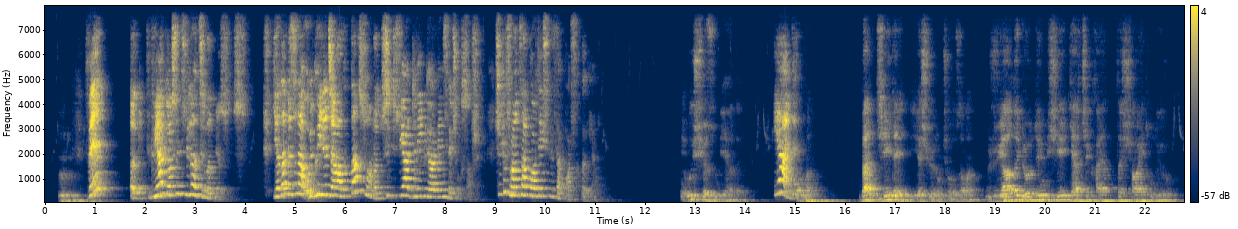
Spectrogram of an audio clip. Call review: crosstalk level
none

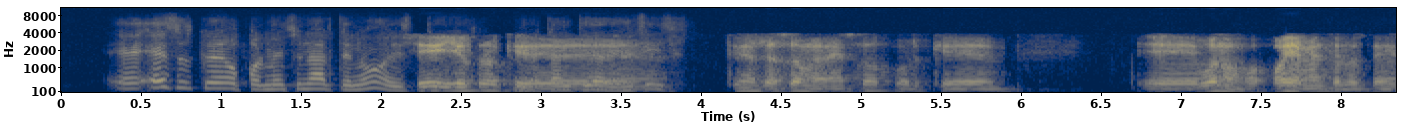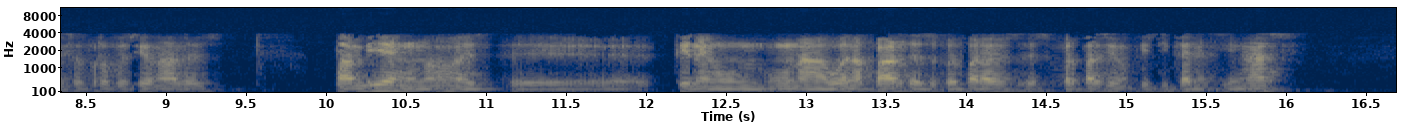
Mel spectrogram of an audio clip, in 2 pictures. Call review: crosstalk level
present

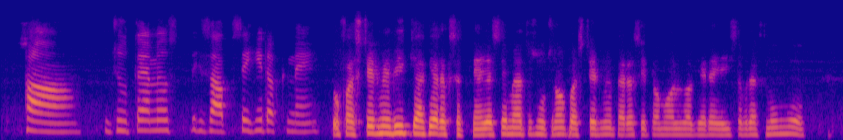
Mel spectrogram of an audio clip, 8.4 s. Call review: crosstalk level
none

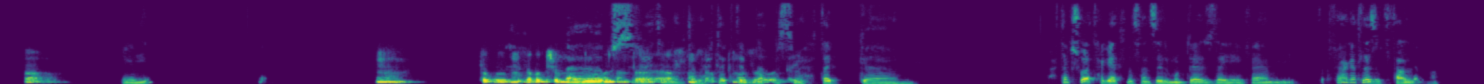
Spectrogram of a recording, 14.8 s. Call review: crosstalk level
present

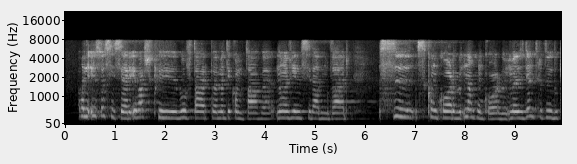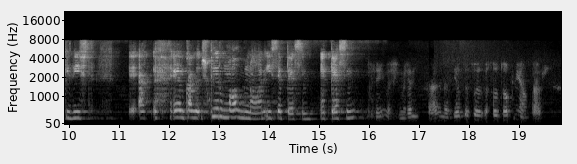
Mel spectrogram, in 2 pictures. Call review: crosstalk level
none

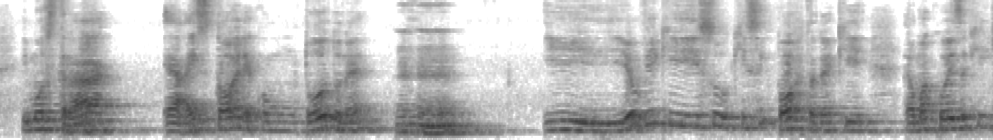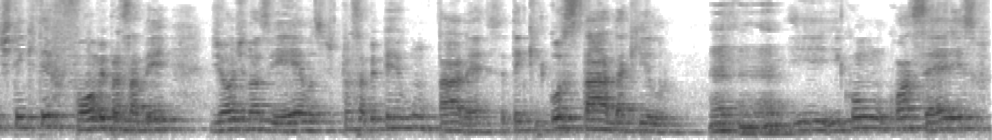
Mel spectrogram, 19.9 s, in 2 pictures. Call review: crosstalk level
none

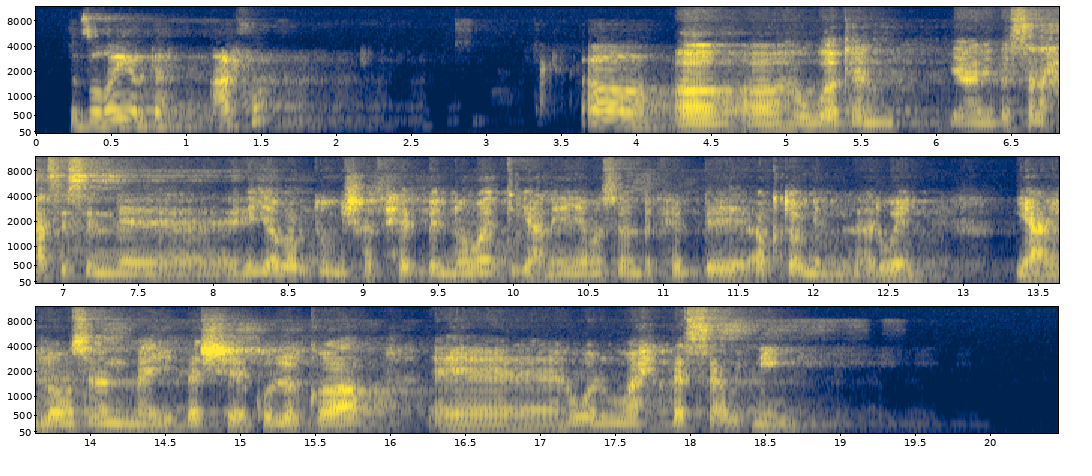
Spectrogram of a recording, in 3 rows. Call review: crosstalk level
none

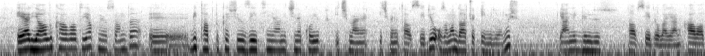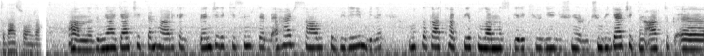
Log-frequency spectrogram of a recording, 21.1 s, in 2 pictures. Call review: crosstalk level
none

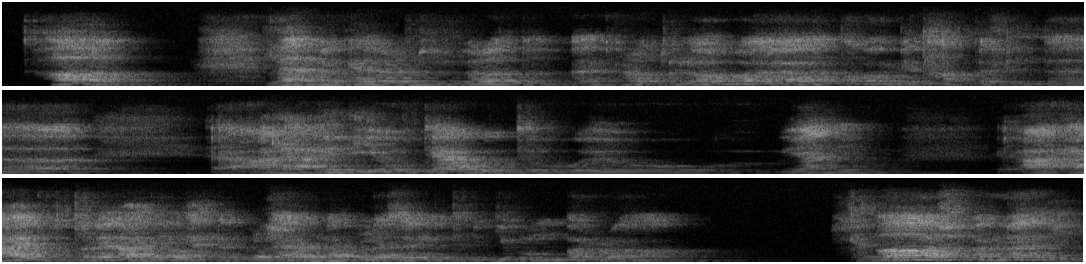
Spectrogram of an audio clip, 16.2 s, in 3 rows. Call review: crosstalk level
present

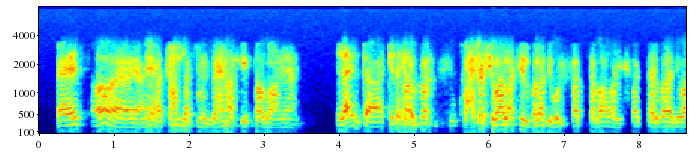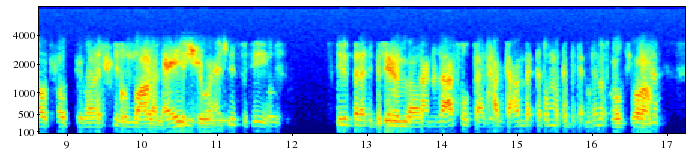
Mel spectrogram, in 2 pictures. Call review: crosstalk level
present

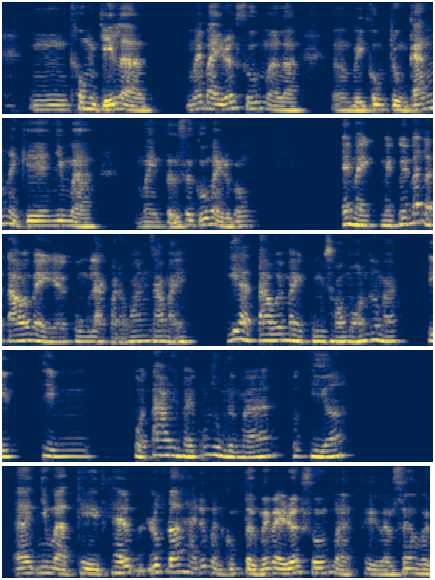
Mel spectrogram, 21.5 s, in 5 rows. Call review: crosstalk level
none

